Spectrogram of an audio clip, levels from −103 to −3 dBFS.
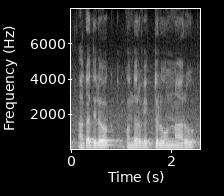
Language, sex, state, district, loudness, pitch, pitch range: Telugu, male, Telangana, Komaram Bheem, -18 LUFS, 120 Hz, 120-125 Hz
